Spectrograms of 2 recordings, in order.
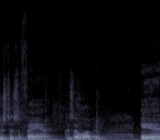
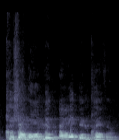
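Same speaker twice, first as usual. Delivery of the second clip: proud punchline; 9 semitones higher, 15 dB louder than usual. Retold or imitated. Tony's punchline on stage.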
